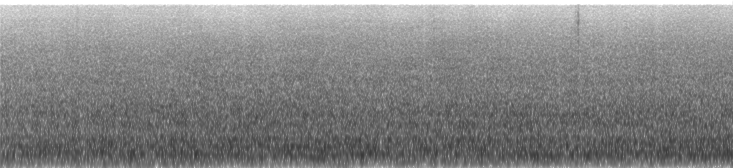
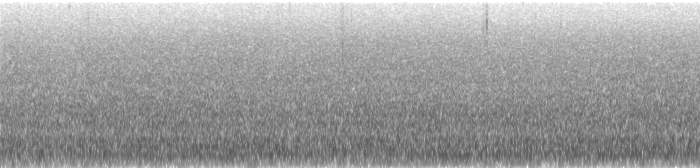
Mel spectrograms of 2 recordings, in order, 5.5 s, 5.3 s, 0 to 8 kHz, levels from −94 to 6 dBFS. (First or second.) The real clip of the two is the second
